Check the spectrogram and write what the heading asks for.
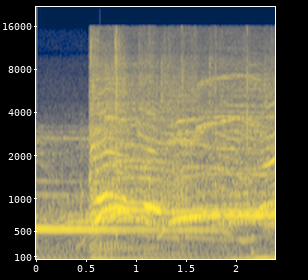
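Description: A live band holds a long sustained closing note. About half a second in, the audience breaks into cheering and whoops over it.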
